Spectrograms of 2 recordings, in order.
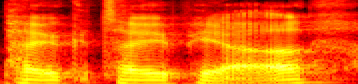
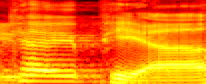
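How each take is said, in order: First: A 't' sound is added in the middle. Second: No 't' sound is in the middle. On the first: The speaker calls it wrong. "I can never say" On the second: The speaker calls it right. "it's not got a T"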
